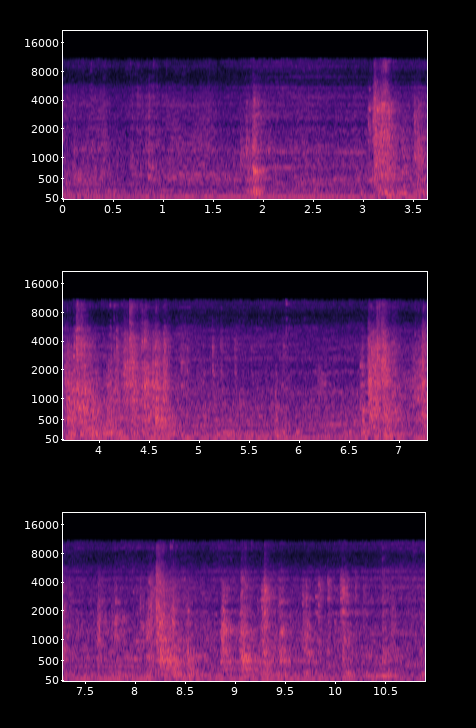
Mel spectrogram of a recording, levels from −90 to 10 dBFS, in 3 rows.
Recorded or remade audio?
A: recorded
